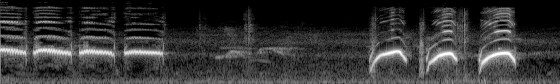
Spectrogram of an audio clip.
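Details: A silver-eared laughingthrush in morning voice training gives four steady clear whistles, a brief quiet pause, then three loud arching notes that rise and fall.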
